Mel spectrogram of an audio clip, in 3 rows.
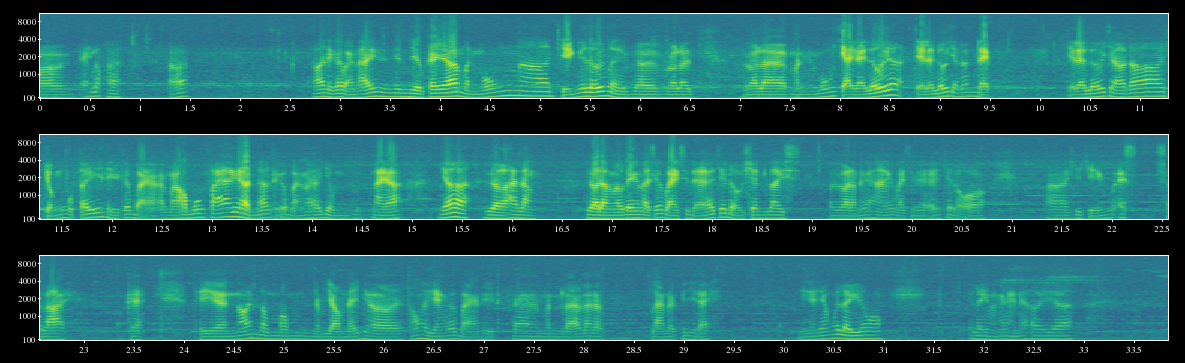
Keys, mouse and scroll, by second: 9.6 click, 15.0 middle click, 16.3 g, 23.3 click, 23.9-24.3 scroll down 2, 24.2 scroll up 1, 24.6-25.1 scroll down 1, 25.1 scroll down 1, 25.4 middle click, 27.8 a, 29.0 Tab, 29.6-30.1 scroll down 1, 30.1 click, 30.4 middle click, 32.6 shift+middle click, 33.2 middle click.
